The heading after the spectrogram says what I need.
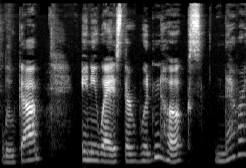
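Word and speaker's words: Lykke: It's spelled L-Y-K-K-E, and so I like to say likey, but it's actually pronounced Luca.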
